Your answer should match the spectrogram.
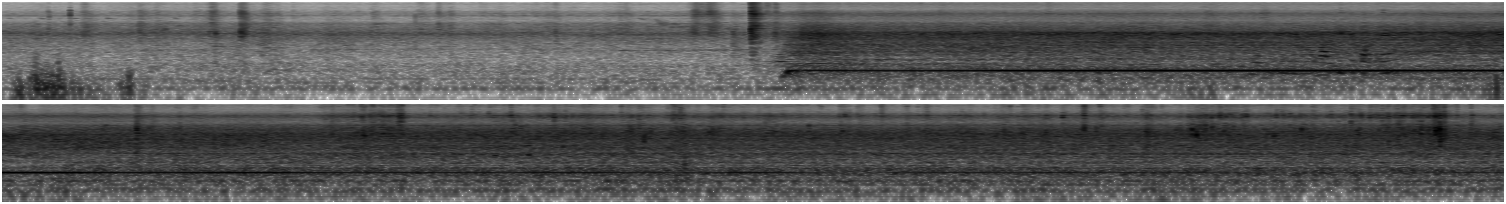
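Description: Water running hard from a wall tap through a rubber hose onto wet clothes, starting suddenly about eight seconds in as a steady rush with a steady hum in it.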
